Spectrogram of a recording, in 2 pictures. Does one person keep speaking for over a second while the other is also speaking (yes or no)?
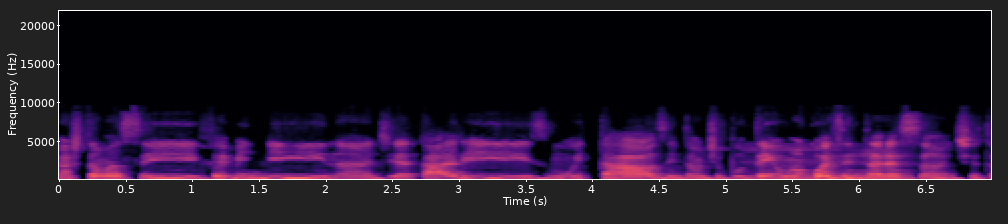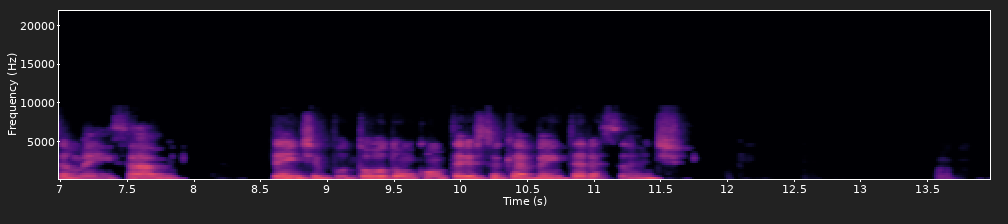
yes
